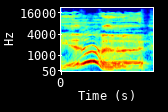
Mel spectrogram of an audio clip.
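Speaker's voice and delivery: drawn-out, grossed-out "ew"; disgusted ew. Acted. Host reacting to mud smeared on a lip, disgusted. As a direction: recoil in exaggerated disgust.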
